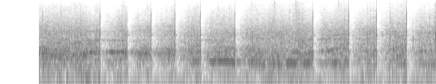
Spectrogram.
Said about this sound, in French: Entre huées et applaudissements, regardez ce moment.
